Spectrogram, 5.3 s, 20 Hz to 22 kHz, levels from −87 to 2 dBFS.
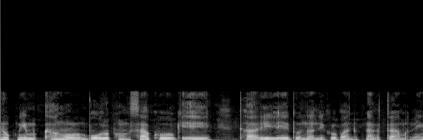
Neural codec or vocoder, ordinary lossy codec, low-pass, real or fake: codec, 16 kHz, 2 kbps, FreqCodec, larger model; none; none; fake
